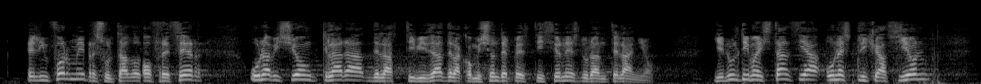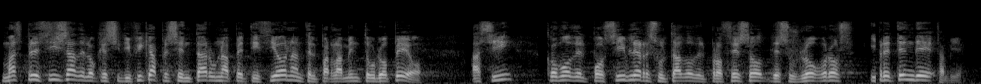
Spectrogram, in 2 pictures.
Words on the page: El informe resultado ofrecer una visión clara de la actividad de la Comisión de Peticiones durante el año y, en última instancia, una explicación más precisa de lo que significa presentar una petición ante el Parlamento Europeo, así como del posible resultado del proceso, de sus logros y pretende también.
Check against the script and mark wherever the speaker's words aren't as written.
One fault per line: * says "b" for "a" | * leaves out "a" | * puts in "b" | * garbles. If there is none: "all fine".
all fine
